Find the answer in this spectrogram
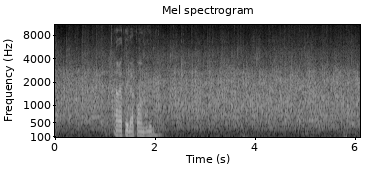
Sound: applause; voice fading; applause

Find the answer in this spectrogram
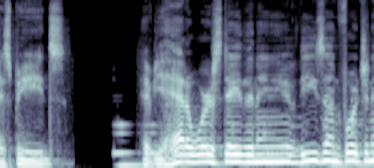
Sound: tone chiming

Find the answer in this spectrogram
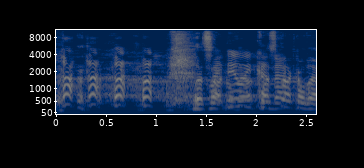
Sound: laughing

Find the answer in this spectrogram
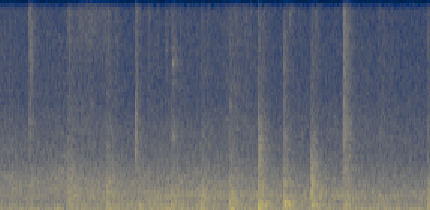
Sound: footsteps

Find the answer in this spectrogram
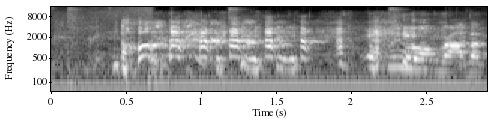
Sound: laughing

